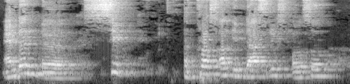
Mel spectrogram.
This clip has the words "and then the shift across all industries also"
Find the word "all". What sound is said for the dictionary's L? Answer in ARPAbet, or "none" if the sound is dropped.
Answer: N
